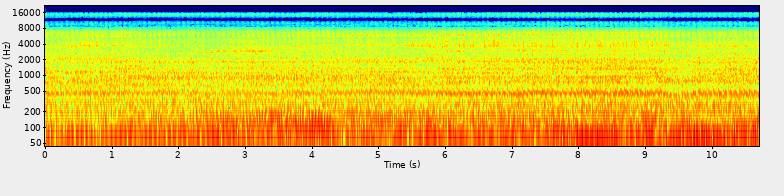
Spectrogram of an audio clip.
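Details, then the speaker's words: Hero Glamour BS6 XTEC motorcycle, low kilometres, started in gear with kick-start pinion removed: even quick single-cylinder patter at steady idle, no rasping or scraping; the khar-khar noise was traced to the kick pinion. "তো এখানে আমরা যেটা দেখলাম, গাড়িতে কিন্তু আর কোনো আওয়াজ নেই। কিকের এই পেনিয়ামটা খুলে নিলাম, তারপরে কিন্তু আওয়াজ নেই।"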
